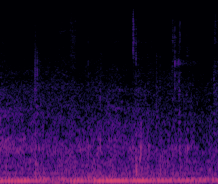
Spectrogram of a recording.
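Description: Steady low hum of room noise, with a few faint scuffs of footsteps on a wrestling mat as two wrestlers get up and step back into stance.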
